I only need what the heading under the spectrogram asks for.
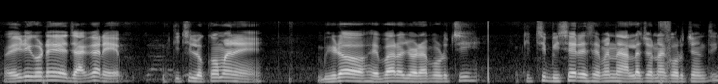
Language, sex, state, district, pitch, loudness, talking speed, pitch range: Odia, male, Odisha, Malkangiri, 145 Hz, -15 LUFS, 125 wpm, 140-165 Hz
